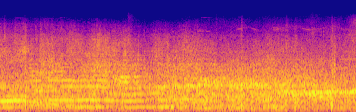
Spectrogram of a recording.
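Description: Drift cars sliding through a corner: engines held at high revs, their pitch climbing and wavering after about two seconds, over the rushing noise and squeal of tires spinning and skidding on the track.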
